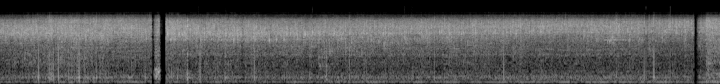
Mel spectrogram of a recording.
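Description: Tomato pieces and green chillies sizzling steadily in hot mustard oil in an iron kadai, a dense even hiss with two brief gaps.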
